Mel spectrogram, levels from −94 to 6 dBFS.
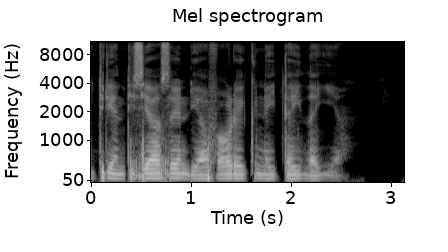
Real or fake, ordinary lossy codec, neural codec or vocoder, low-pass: real; none; none; none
